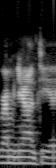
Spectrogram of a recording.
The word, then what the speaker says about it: Remignanti: new book by Drew Remignanti. I don't know if I pronounced your name Yeah, correctly. yeah, the guy in the videos had it wrong, but Remignanti. It's kind of like lasagna and Chianti.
